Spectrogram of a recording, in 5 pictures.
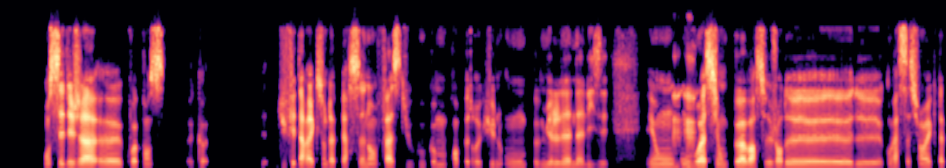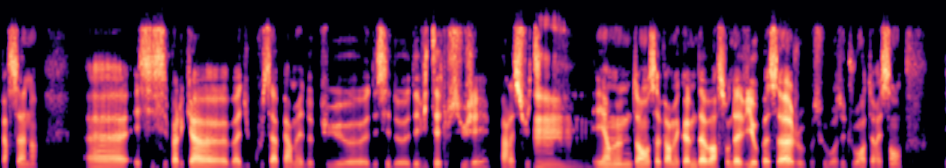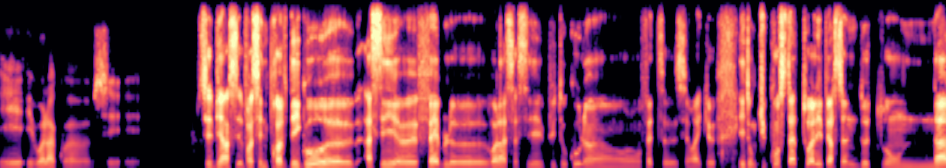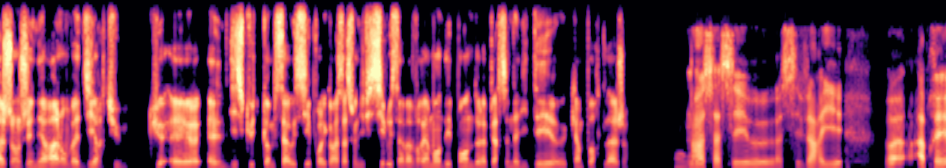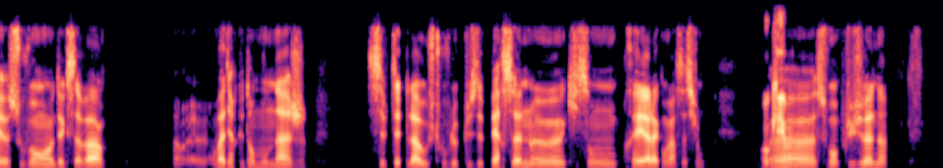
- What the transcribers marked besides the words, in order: drawn out: "de"; drawn out: "Mmh"; stressed: "âge"
- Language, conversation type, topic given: French, podcast, Comment te prépares-tu avant une conversation difficile ?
